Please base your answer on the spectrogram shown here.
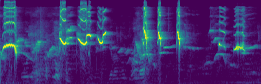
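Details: Greater green leafbird song used to provoke a rival bird: a loud falling whistle, then spaced sharp upswept notes and a few short buzzy phrases with brief pauses.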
